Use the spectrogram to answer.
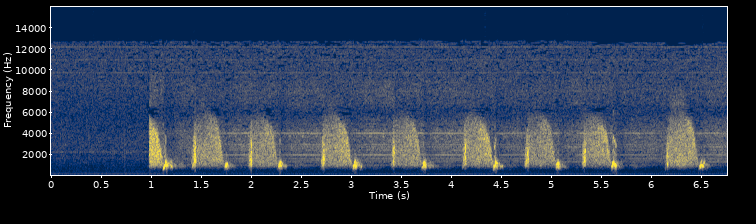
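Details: Continuous-wave Doppler, apical transducer, across the tricuspid valve: tricuspid regurgitation at 1.8 m/s, in a patient with congenital severe tricuspid stenosis (valve area 0.9 cm², markedly enlarged right atrium).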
